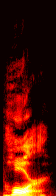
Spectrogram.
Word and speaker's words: pour: Y algunos pronuncian pour, pero para mí está en un punto medio entre U y O.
